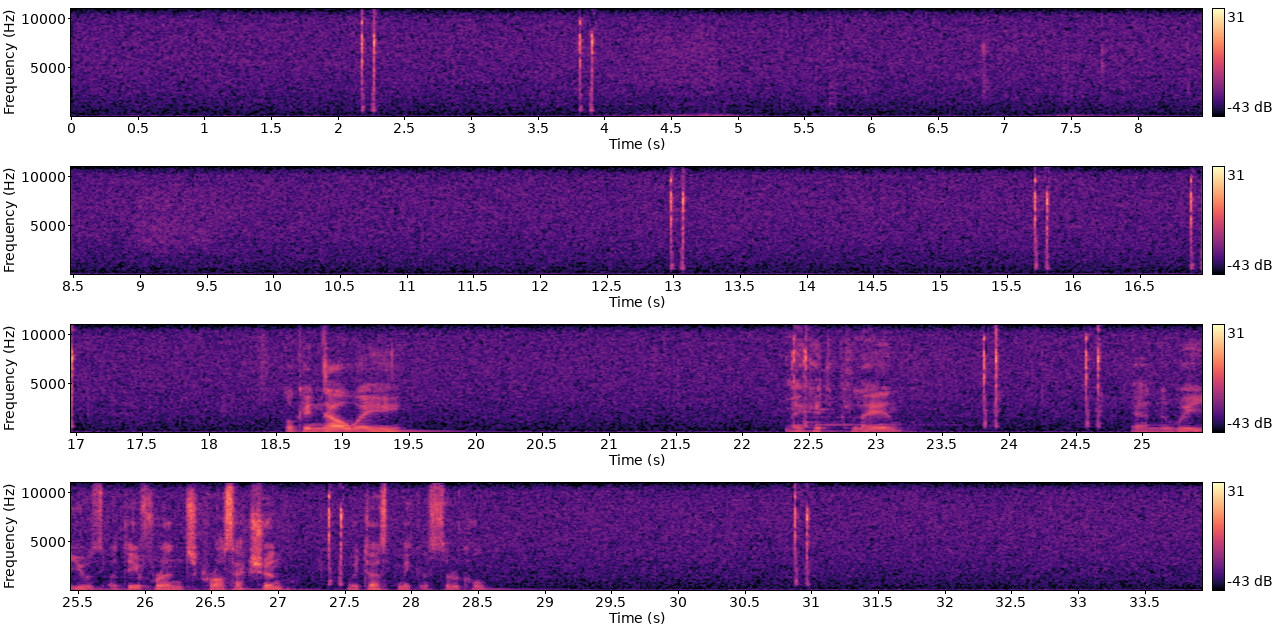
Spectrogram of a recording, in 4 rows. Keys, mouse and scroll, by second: 2.3 right click, 3.9 click, 5.2-8.1 typing, 8.5 Return, 13.1 click, 15.8 click, 22.4 click, 25.3-27.4 scroll up 1, 27.4 click, 30.9 click.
